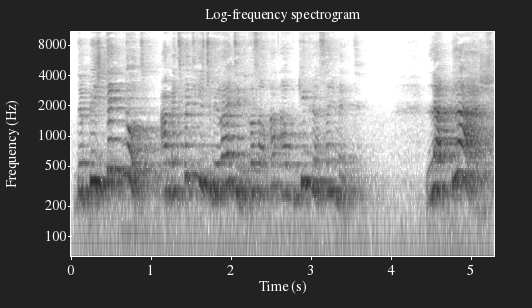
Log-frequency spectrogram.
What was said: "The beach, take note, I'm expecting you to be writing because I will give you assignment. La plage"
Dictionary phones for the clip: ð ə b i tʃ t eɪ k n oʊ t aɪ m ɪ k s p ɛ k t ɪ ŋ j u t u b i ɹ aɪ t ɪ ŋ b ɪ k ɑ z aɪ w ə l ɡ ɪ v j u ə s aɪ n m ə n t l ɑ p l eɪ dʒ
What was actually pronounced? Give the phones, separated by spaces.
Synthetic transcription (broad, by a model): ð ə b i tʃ t eɪ k n oʊ t aɪ m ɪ k s p ɛ k t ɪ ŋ j u t u b i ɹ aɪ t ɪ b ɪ k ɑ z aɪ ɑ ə w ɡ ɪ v ə s aɪ n m ə n t l ɑ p l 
